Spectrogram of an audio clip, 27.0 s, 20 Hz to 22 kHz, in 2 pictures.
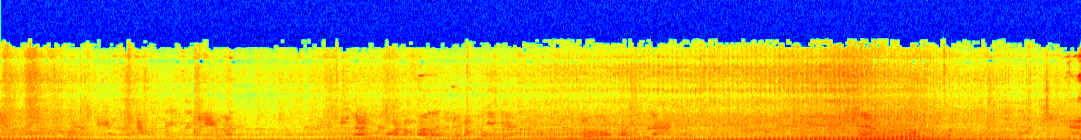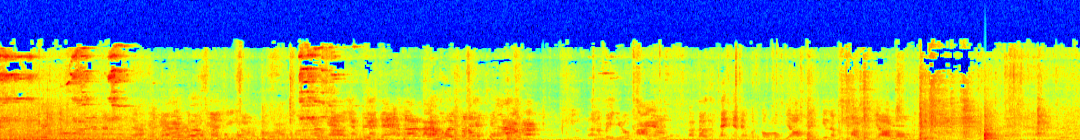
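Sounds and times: motor scooter engine hum: 0.0 - 18.2
people chattering: 0.0 - 27.0.

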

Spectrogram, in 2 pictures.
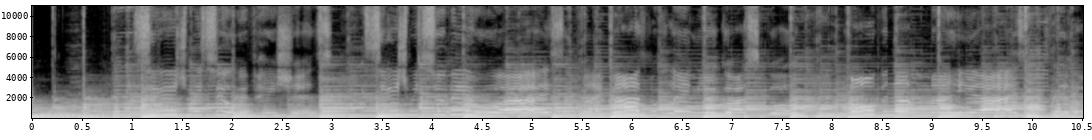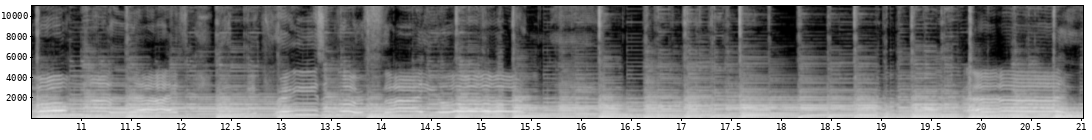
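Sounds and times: strummed acoustic guitar: 0.0 - 21.0
woman singing with vibrato: 0.9 - 16.4, 19.8 - 21.0.

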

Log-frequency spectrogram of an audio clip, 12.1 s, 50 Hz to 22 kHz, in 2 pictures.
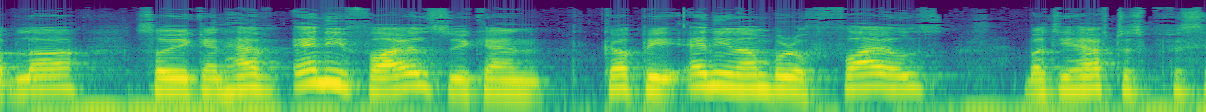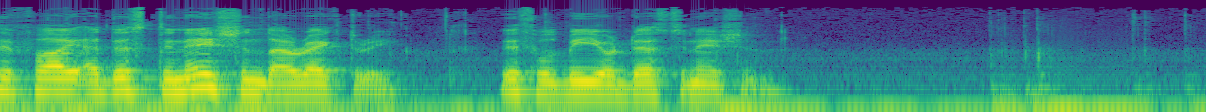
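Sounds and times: computer keyboard typing: 11.0 - 12.0.

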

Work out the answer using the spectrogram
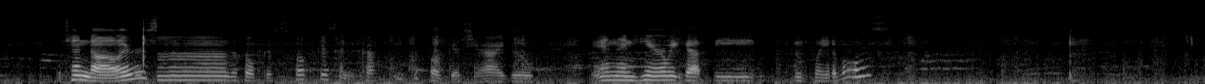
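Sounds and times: faint christmas music from speakers: 0.0 - 12.0.

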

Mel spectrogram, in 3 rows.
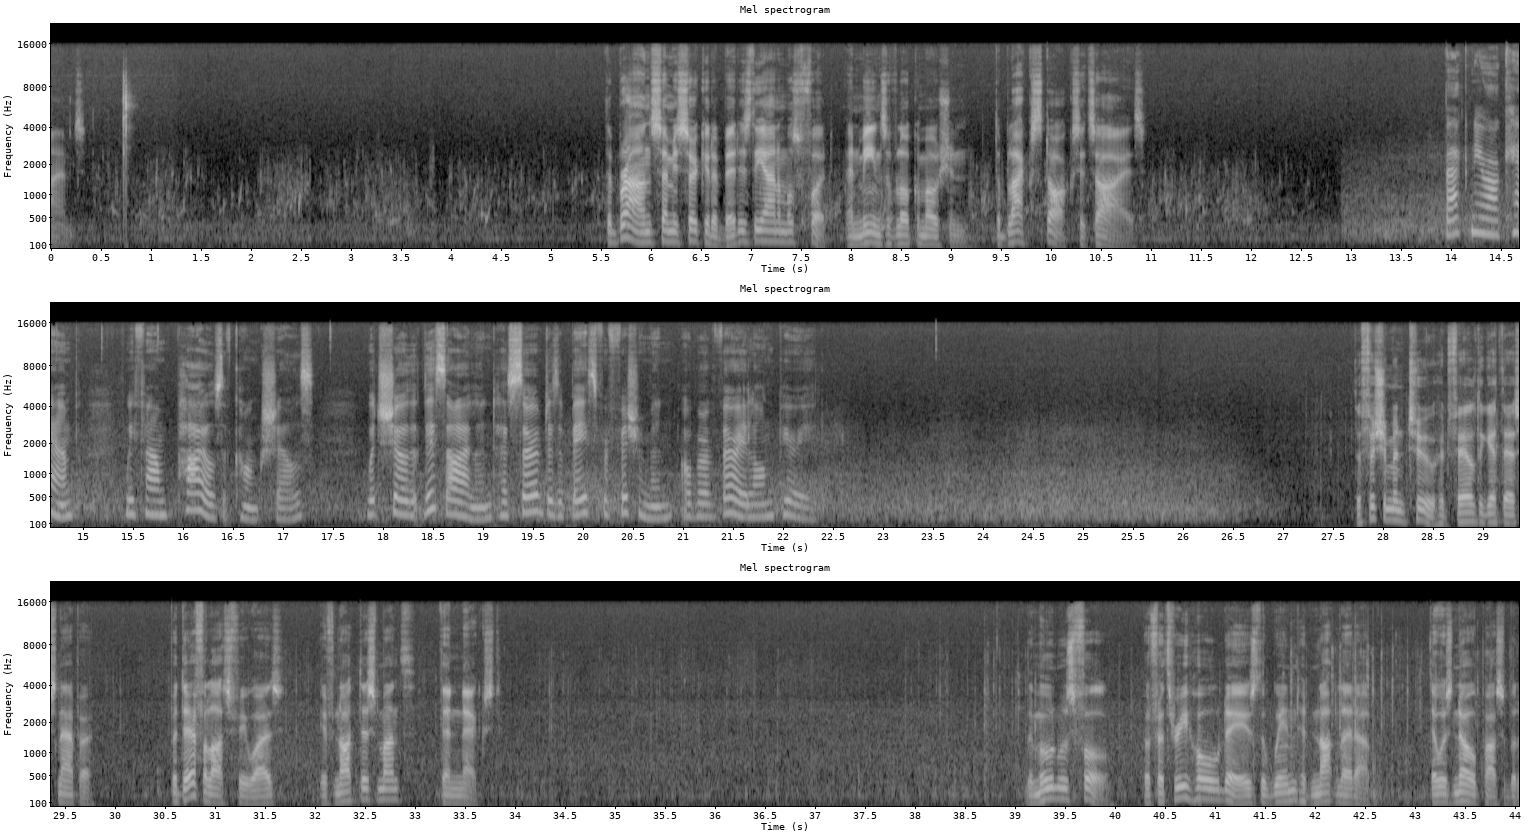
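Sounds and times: water lapping: 0.0 - 26.4, 27.7 - 44.0
low steady hum: 0.0 - 44.0
sea rushing: 0.0 - 44.0
wind: 0.0 - 44.0
small ticks and knocks: 0.3 - 1.4, 27.2 - 27.8, 33.0 - 44.0.

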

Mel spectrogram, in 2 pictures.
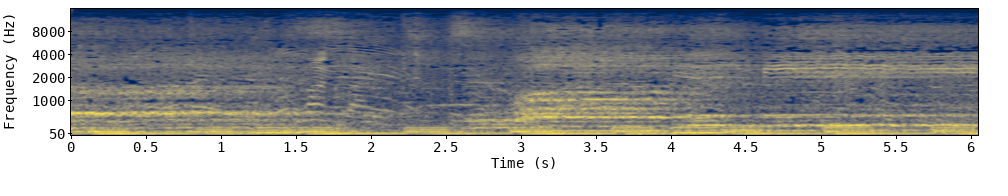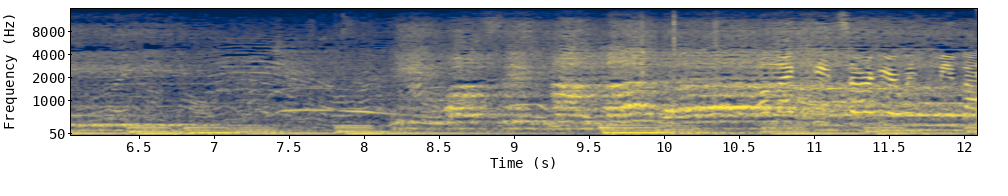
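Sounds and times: music with deep bass line: 0.0 - 8.8, 9.6 - 12.0
gospel choir singing: 0.0 - 12.0.

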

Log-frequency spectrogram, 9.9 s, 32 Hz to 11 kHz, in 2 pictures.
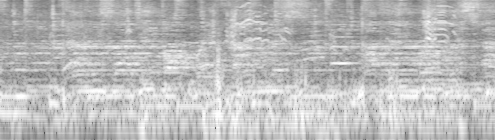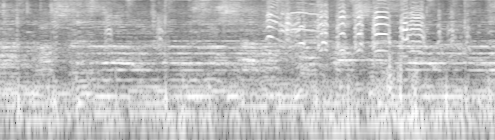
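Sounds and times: background music: 0.0 - 9.9
gulls calling: 0.8 - 9.9.

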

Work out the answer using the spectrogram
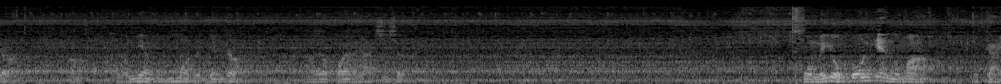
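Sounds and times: inkjet printer humming: 0.0 - 10.0.

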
